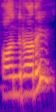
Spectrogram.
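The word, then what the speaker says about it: honorary: तरह हो रही है यहां पे एच जो है ये बिल्कुल क्या हो रहा है साइलेंट हो जा रहा है इसके वजह से नरे बल तो ऑन अ आ आ क्या हो गया आपका एक वल साउंड हो गया इसके पहले हम एन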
